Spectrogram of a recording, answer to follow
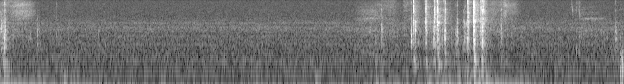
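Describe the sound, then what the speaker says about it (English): Computer keyboard typing in a quiet room, a brief burst of rapid key clicks near the end after a short tap at the start. "Typing it out again."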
